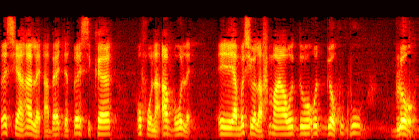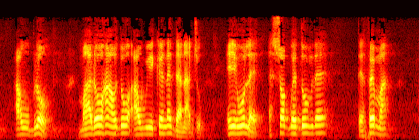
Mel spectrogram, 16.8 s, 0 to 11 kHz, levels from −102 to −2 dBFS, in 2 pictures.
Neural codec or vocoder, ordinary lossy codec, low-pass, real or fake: codec, 16 kHz, 0.8 kbps, ZipCodec; MP3, 32 kbps; 7.2 kHz; fake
